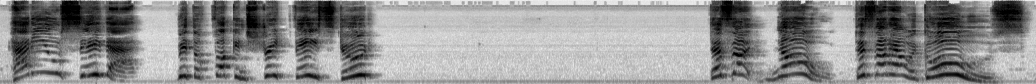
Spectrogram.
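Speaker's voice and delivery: high, indignant disbelief; exasperated, high-pitched scolding; appalled. Real, not acted. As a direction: protest it in outraged amazement. Appalled at the brazen admission.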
